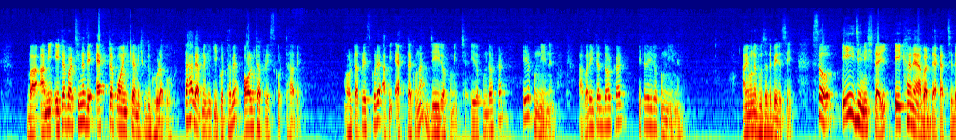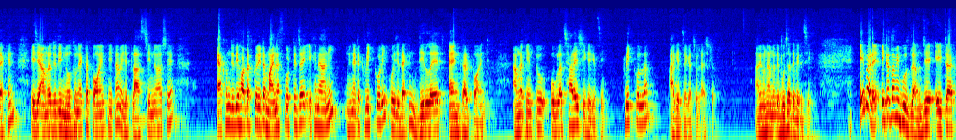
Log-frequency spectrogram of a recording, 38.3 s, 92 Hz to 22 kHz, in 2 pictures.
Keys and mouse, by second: 5.2 alt+Num_Lock, 6.5 alt+click, 12.2 alt+click, 18.0 right click, 31.4 click, 37.6 right click.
